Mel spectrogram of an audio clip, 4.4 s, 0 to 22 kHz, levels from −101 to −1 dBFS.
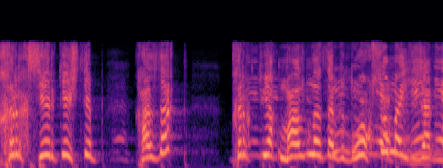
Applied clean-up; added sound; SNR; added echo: none; none; none; none.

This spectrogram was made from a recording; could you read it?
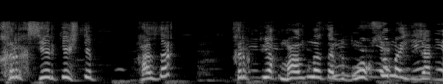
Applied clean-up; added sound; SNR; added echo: classical method log-MMSE.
